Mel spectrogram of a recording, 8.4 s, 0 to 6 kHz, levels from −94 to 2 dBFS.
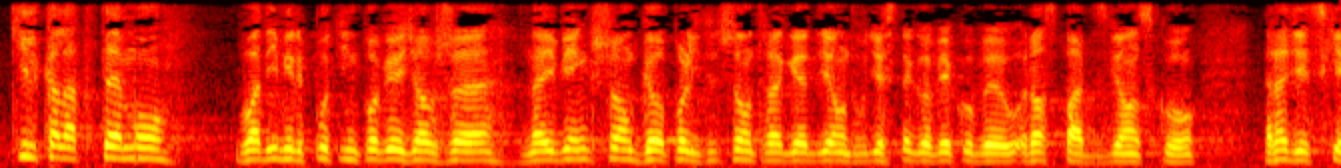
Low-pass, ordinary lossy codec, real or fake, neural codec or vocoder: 5.4 kHz; none; real; none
